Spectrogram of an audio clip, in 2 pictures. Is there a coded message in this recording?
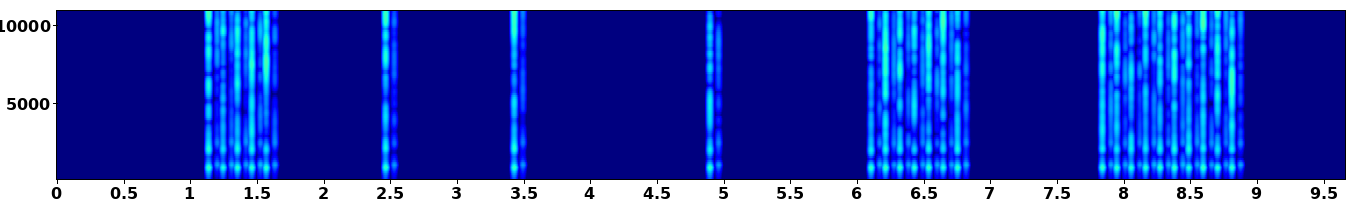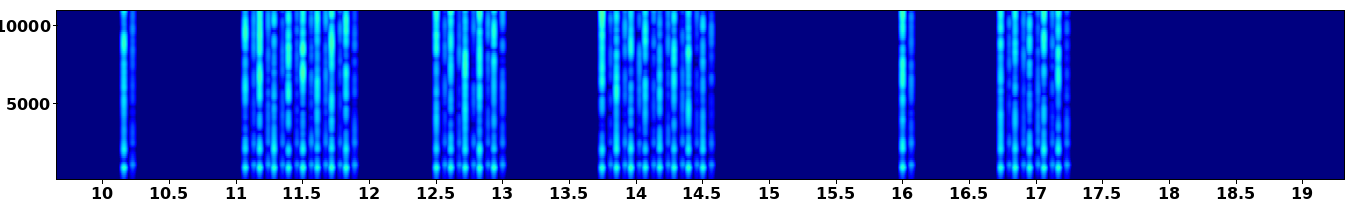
Yes: pulse dialling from 1.1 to 17.2 s, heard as clicks on a phone line, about 9 pulses a second. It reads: 5 1 1 1 7 0 1 8 5 8 1 5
